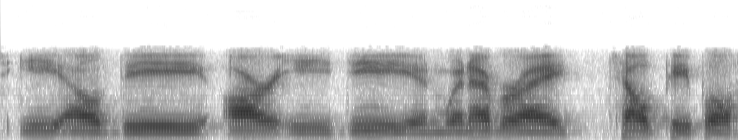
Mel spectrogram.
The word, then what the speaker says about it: Eldred: It's Eldred, and whenever I tell people how to spell it, that's what I say. I say ELD and then red, like the color.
